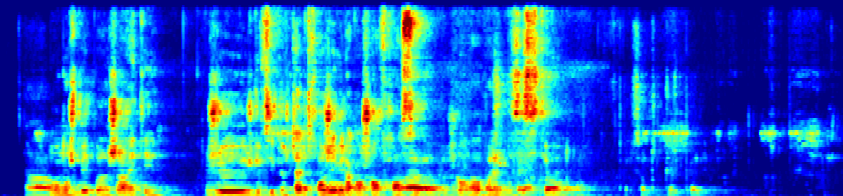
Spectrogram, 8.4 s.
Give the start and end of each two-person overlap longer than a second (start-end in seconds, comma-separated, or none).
4.0-5.7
